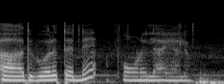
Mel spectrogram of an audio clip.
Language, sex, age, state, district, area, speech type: Malayalam, female, 30-45, Kerala, Palakkad, rural, spontaneous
